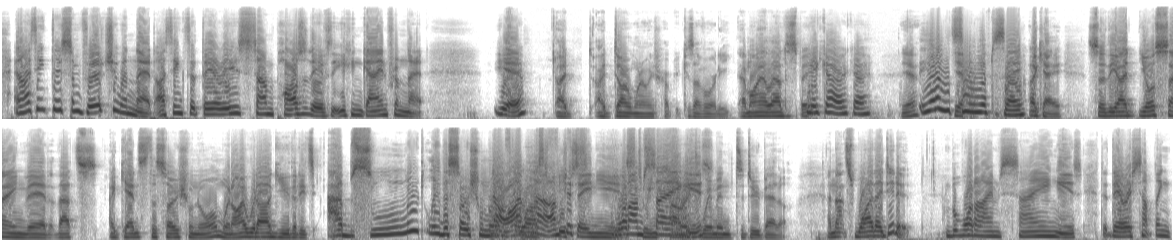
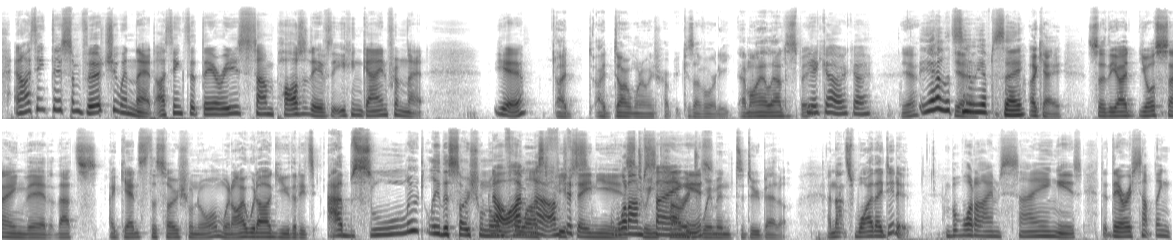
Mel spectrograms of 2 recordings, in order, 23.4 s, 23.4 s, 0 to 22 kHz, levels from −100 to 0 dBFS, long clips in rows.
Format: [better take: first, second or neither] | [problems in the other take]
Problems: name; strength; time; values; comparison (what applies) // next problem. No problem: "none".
second | distortion; heavy; 6 dB below the speech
